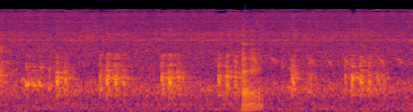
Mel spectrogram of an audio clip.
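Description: Laughing kookaburra giving a quick, irregular run of short calls while its neck is being scratched.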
